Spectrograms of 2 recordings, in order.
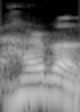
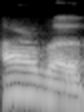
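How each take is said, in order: First: The word begins with an h sound. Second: The word begins with a vowel sound. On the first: The speaker calls it wrong. "এটা হার্বাল না" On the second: The speaker calls it right. "যদি British অ্যাকসেন্টে বলি ... এটাকে আরবাল উচ্চারণ করে"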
